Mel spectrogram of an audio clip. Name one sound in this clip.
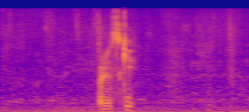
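A second man answers briefly in a low voice.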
